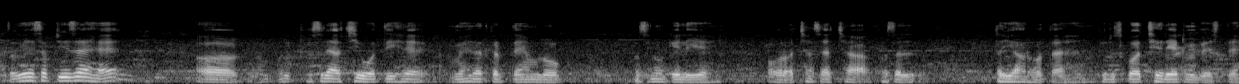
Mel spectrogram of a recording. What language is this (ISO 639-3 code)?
urd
